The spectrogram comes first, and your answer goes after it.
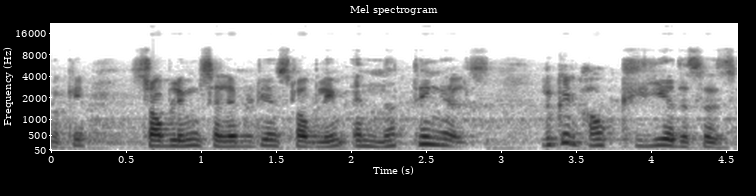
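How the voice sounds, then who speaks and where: A man with a non-native accent speaks in a high voice at a moderate pace with ordinary pitch variation. Noticeable background noise is present. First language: not English. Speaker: political commentary youtuber. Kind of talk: screen-recording commentary. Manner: halting.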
